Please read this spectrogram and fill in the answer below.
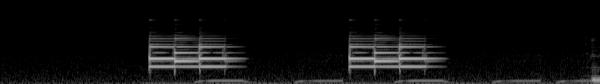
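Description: Mobile phone alarm ringtone: two bursts of quick, bright chiming notes about two seconds apart, the first about one and a half seconds in, with a low buzz repeating about once a second underneath.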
